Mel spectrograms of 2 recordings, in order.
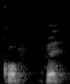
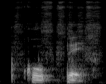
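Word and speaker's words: kope: Soga Copper. Not Cope. Not Cope. Not Cope. Cope means nothing. There's no meaning to it.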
